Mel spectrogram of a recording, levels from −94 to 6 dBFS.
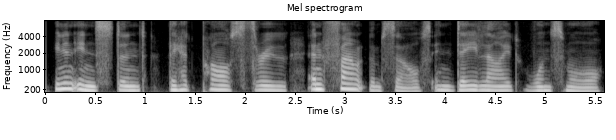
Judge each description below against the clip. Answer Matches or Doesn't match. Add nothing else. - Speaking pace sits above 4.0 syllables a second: Doesn't match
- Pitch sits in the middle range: Matches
